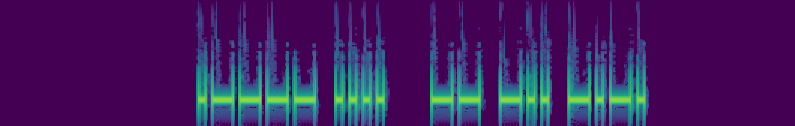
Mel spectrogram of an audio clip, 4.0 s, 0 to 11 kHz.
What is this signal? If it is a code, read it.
Morse code, heard as a keyed tone, about 36 wpm, 700 Hz. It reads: 1H MDC
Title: Winter Field Day Exchanges 35wpm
